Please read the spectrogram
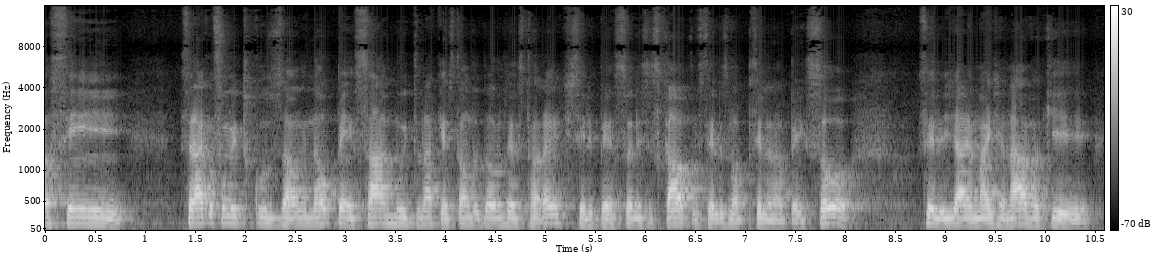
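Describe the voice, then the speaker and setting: A young man from Minas Gerais with a mineiro accent talks through his thoughts in a loose, hesitant vlog monologue. His voice is mellow and soft-edged, and he circles back with fillers and restarts. The room around him rings noticeably. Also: on the low side, echoey room. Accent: Mineiro Brazilian Portuguese. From Minas Gerais, Brazil. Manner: hesitant, thinking aloud with many restarts and fillers. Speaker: vlogger. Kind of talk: rambling casual monologue.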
